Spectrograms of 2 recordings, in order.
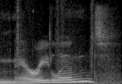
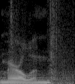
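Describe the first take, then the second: First: The 'Mary' part is given strong emphasis. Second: The 'Mary' part is said lightly, without emphasis. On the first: This is how people outside the country say it. "Like they they put an emphasis on the name Mary" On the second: This is how people from the country say it. "most people I know from the U S just call it Maryland"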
